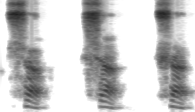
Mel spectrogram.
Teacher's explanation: நாக்கோட முதல் பகுதி மேலத்தோட நடுப்பகுதியை தொழும்.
